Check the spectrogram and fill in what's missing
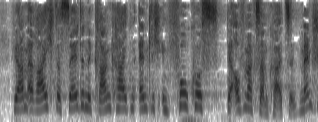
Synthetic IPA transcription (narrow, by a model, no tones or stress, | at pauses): vviːɐhaːbm̩ɛɐʁ̞aɪçt̚d̥asz̥ɛltənəkʁ̥aŋkhaɪtn̩ʔɛntlɪçɪmfoːkʰʊsd̥eːɐʔaʊfmɛɐkz̥aːmkʰaɪtz̥ɪntmɛnʃ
